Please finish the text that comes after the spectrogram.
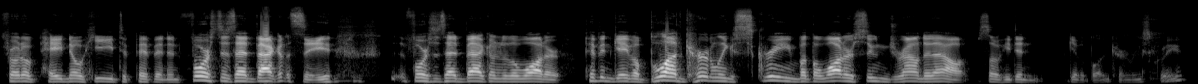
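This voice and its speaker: Bright-voiced man doing a mock-dramatic read-aloud. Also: mid-range voice, moderate pace. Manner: breaks into giggles, mock-dramatic, self-interrupting. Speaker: reader of a fan fiction dramatic reading. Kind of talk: comedic read-aloud with casual asides.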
